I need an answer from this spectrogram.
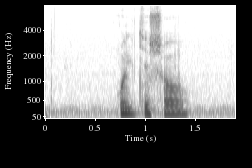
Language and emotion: Russian, neutral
